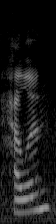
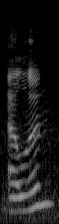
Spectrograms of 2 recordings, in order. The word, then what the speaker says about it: Helen: is fucking great, or they would purposely say my name wrong, because, like, most times if I introduce myself and I say, hi, my name is Helen, they're like, oh, Ellen?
